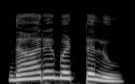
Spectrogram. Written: ದಾರೆಬಟ್ಟಲು

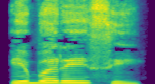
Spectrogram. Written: ಎಬ್ರಾಸಿ

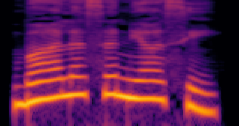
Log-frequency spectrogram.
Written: ಬಾಲಸನ್ಯಾಸಿ

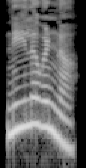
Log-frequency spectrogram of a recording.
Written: ನೆಲವೆಣ್ಣು

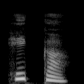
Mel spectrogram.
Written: ಹಿಕ್ಕೆ

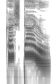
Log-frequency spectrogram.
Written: ಕೇಸೊಡಲ

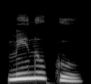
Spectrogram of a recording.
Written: ಮಿನುಕು

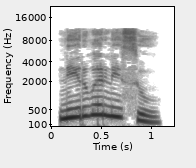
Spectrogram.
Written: ನಿರ್ವರ್ಣಿಸು

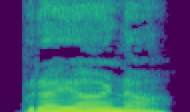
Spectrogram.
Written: ಪರಿಯಾಣ

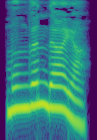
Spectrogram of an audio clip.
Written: ಮುಂಗಂದಾಯ

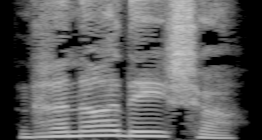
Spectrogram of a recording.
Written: ಧನಾದೇಶ

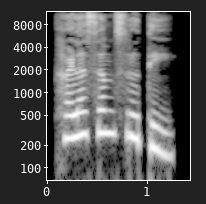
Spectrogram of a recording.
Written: ಖಳಸಂಸೃತಿ

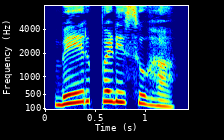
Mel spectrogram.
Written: ಬೇರ್ಪಡಿಸುಹ

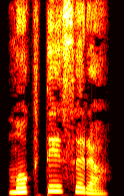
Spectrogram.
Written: ಮುಕ್ತಾಸಾರ

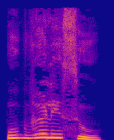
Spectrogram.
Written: ಉಗ್ಗಳಿಸು

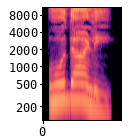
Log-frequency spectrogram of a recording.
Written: ಔತಳ

